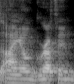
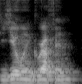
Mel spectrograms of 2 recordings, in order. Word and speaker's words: Ioan Gruffudd: i i couldn't pronounce i thought it was ion gruffin but it's ewan griffin cool he is probably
